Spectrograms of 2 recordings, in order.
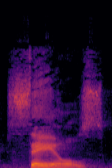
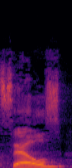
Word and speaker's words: Sales: It's an S sound, then the A as in day, so make sure you hit the E sound at the end, so it's not sells, sells, but say, say. Then a dark L. Pull the tongue in, sail, create that tension. You hear that dark sound.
